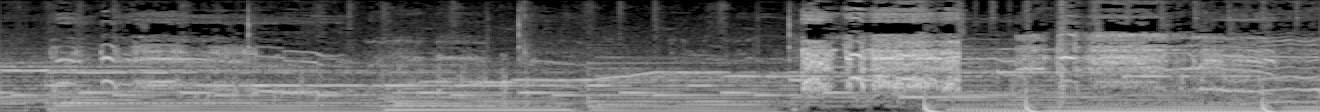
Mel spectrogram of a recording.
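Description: A rooster crowing loudly, starting about five seconds in, over background music with a steady bass line.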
